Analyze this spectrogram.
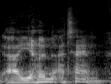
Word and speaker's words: Yehonathan: My name is James Lewis and I'm here today with the author of data-oriented programming, Yehonathan. Did I get your name right? Apologies if perfect. I the pronunciation.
